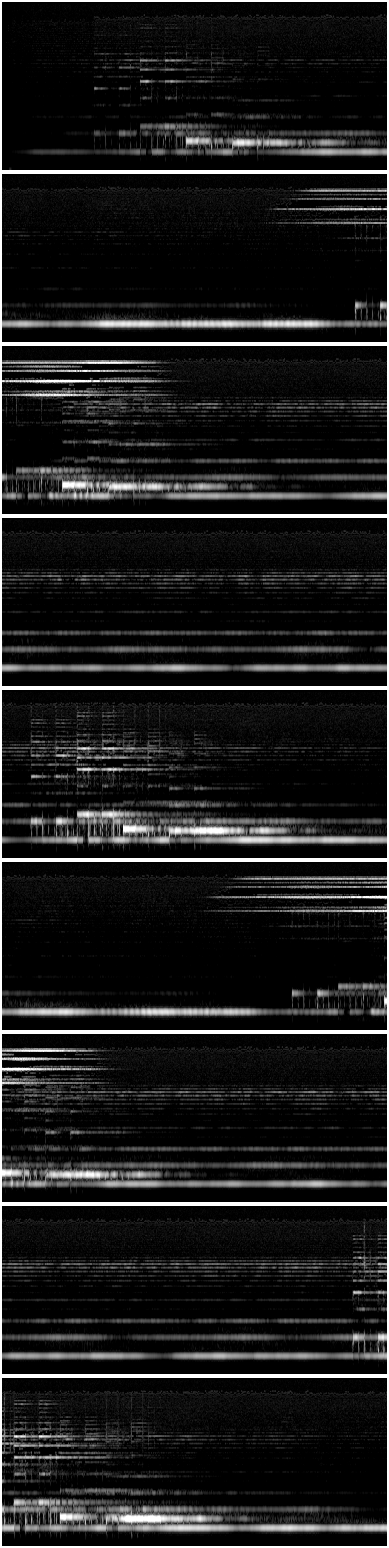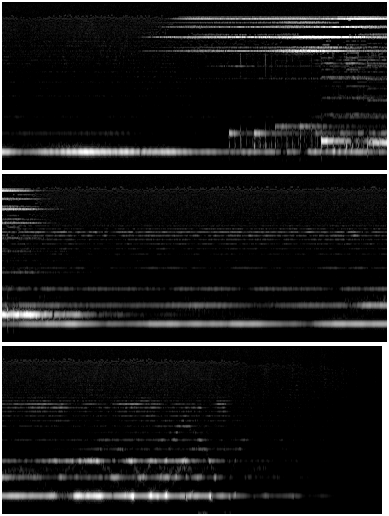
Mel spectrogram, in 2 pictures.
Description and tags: The Watcher
A Horror Film intro?
Horror, Creepy, Atmosphere, Scary, Intro, Sound-Design, Movie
